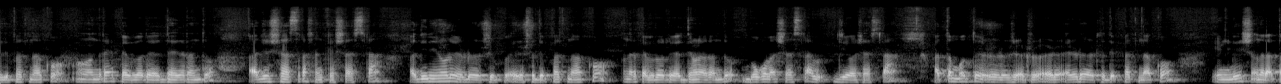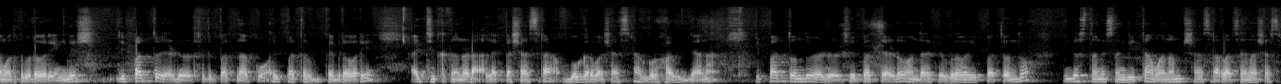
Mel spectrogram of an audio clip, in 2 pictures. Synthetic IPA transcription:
ɐd̪ipːɐt̪ːnaːkṵɐnd̪ɐɾepebɾɐʋɐɾiɦɐd̪nɐjd̪ɐɾɐnd̪uɐ̰d͡ʒɐʃaːst̪ɾɐsɐŋkʰjɐʃaːst̪ɾɐ | ɦɐd̪iniɾɭueɾɽuḛɽuʂɐːd̪ipːɐt̪ːnaːkuɐnd̪ɐɾepʰebɾɐʋɐɾiɦɐd̪ineɭɐɾɐnd̪uboɡɐɭɐʃaːst̪ɾɐd͡ʒiːʋɐʃaːst̪ɾɐɐt̪ːombɐt̪ːueɾɽuɽṵɽueɾɐɽueɾɽusɐd̪uipːɐt̪ːnaːku | iŋɡliːʃɐnd̪ɾeɐt̪ːombɐt̪ːufʰebɾɐʋɐɾiiŋɡliʃipːɐt̪ːuḛɾɐɽueɽusɐd̪uipːɐt̪ːnaːkṵipːɐt̪ːupebɾɐʋɐɾi | ɐjt͡ʃikɐkɐnːɐɽɐ̰lʔɛ̰kːɐʃaːst̪ɾɐ̰boːɡɐɾbɐʃa̰ːst̪ɾɐɡɾuɦɐʋid̪ja̰ːnɐ̰ipːɐt̪ːond̪ueɾɐɽueɽusɐd̪ipːɐt̪ːḛɾɐɽuɐnd̪ɐɾepebɾɐʋɐɾiipːɐt̪ːond̪u | ɦind̪ust̪ʰaːnisɐŋɡiːt̪ɐmɐnɐmʃaːst̪ɾɐ̰ɾɐsɐjnɐʃa̰ːst̪ɾɐ

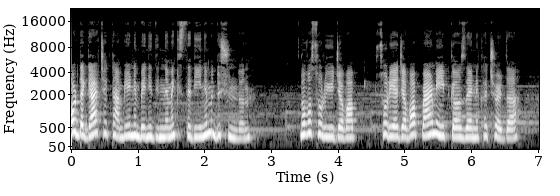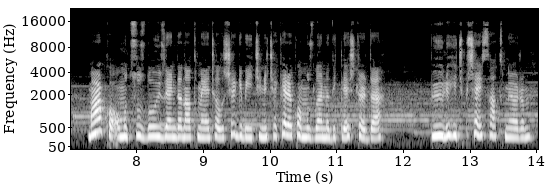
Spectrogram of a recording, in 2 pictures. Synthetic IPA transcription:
o̞ɾd̪aɟæɾt͡ʃʰɛc̚t̪ʰænbiɾininbe̞nid̪inlʲe̞mɛcist̪ʰe̞d̪iːnimid̪yʃynd̪ynː | o̞vasoɾuju | so̞ɾujad͡ʒe̞vapvæɾme̞jip̚ɟø̞zlʲe̞ɾinikʰat͡ʃʰɯɾd̪ɯ | maɾkʰo̞ʔomut̪suzlˠuːyze̞ɾind̪ænat̪majat͡ʃʰalˠɯʃɯɾɟibiːt͡ʃʰinit͡ʃʰe̞cʰe̞ɾɛko̞muzlˠaɾɯnɯd̪iclʲɛʃt̪ʰiɾd̪ɪ | b̥yjylʲyɦit͡ʃbiʃejsat̪mɯjo̞ɾum

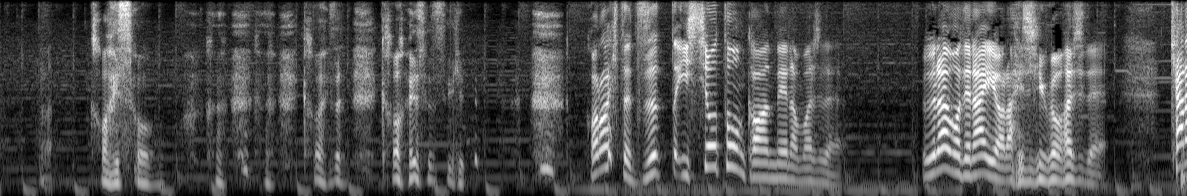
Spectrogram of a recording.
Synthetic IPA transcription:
kʰaβaisoː | kʰaaisokʰaβaisosɨɡʲi | ko̞noçʲi̥t̪od͡zɨt̪ːoiɕːoːt̪õːŋkaβãnːe̞ːnamaʑid̪e̞̰ | ɯ̟ɾamod̪e̞naijoɾaiʑĩɰ̃βamaʑid̪e̞ | kʲaɾ

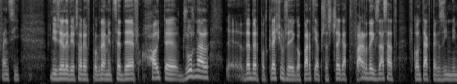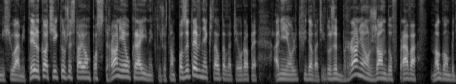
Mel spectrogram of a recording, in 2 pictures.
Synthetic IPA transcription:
fɛnt̪sʲji | vɲed͡ʑɛlɛvʲjɛt͡ʂɔɾɛmfpɾɔɡɾamʲjɛt̪sɛd̪ɛɛfxɔjt̪ɛʐuɾnal | vɛbɛɾpɔt̪kɾɛɕliwʐɛjɛɡɔpaɾt̪ʲjapʂɛstʂɛɡat̪faɾd̪ɘɣzasat̪ | fkɔnt̪akt̪aɣzinːɘmʲiɕiwamʲit̪ɘlkɔt͡ɕik̚t̪uʐɘst̪ɔjɔ̃w̃pɔst̪ɾɔɲɛukɾajinɘkt̪uʐɨxt̪sɔ̃w̃pɔzɘt̪ɘvɲɛkʂt̪awt̪ɔvat͡ɕɛwɾɔpɛ | ʔa̰ɲɛjɔ̃w̃lʲikfʲid̪ɔvat͡ɕik̚t̪uʐɘbɾɔɲɔ̃w̃ʐɔnd̪ufpɾʔava | mɔɡɔ̃w̃bɘ

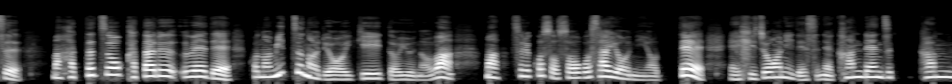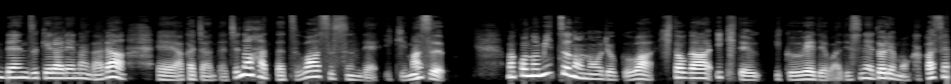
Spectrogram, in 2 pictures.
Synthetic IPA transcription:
sɨ | mahat̪ːat͡sɨo̞kat̪aɾɯ̟ʔɯ̟e̞d̪e̞ko̞no̞mʲit͡sɨno̞ɾʲo̞ːikʲit̪o̞jɯ̟ːno̞βa | maso̞ɾe̞ko̞so̞so̞ːɡo̞sajo̞ːɲ̟ijo̞t̪ːe̞ːçiʑo̞ːɲ̟id̪e̞sɨne̞kʰãnɾẽ̞nz | kãnɾẽ̞nd͡zɨke̞ɾaɾe̞naɡaɾaeːakat͡ɕãnt̪at͡ɕino̞ɦat̪ːat͡sɨβasɨsɨ̃nd̪e̞̰ikʲimasɨ | mako̞no̞mʲit͡sɨno̞no̞ːɾʲo̞kɯ̟βaçi̥t̪o̞ɡaikʲi̥t̪e̞ikɯ̟ːe̞d̪e̞̰βa̰d̪e̞sɨne̞d̪o̞ɾe̞mo̞kḁkase

